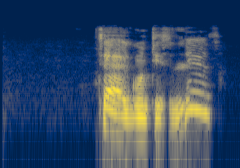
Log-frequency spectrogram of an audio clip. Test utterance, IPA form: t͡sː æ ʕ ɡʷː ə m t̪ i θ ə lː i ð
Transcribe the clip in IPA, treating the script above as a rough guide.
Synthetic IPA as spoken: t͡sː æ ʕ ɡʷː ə n t̪ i θ ə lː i ð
